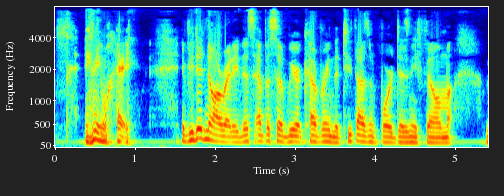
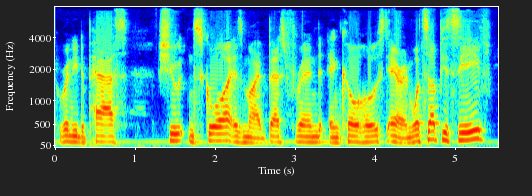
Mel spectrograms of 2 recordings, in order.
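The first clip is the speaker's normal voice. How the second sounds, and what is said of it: Bad put-on Boston accent. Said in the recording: “that was probably my worst, best something version of a Boston accent.”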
